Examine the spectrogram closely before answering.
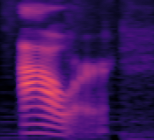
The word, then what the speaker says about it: hour: Take the word hour. The H is silent, so it starts with a vowel sound, ow.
